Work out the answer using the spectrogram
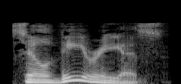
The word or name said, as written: Silverius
